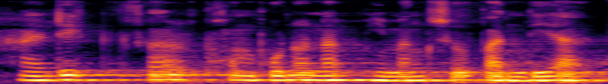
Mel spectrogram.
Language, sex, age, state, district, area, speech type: Assamese, male, 18-30, Assam, Morigaon, rural, spontaneous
